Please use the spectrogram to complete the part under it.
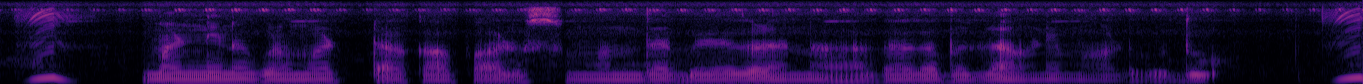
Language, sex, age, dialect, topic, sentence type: Kannada, male, 18-24, Dharwad Kannada, agriculture, statement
